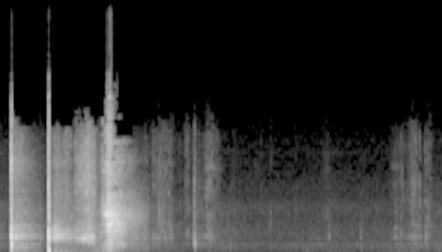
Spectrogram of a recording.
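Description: Handling knocks and rubbing of a Kydex cheek rest on a rubber-overmolded rifle stock: three sharp knocks about half a second apart in the first second or so, with scuffing between them.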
